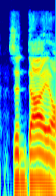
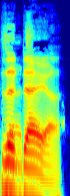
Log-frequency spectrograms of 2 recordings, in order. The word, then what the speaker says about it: Zendaya: You can call Zendaya all you want. But Zendaya. – That's not how you say it.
